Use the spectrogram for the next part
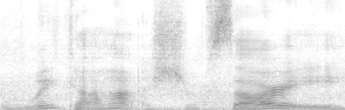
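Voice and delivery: play-acted, very slow, drawn-out, condescending and sarcastic. Mimicking how someone said sorry to show it was a mock-sarcastic apology. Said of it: "You sound sarcastic and condescending right now".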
